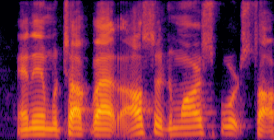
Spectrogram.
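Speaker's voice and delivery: ordinary delivery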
